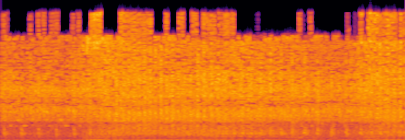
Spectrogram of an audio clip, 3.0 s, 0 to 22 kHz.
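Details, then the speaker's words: 2006 Daewoo Sens, bought a year ago, running on gas after a petrol start, hood open, engine revved; fast, even ticking knock over the rumble; onlookers suspect an unadjusted valve, others bushing or crankshaft, not confirmed. "Мотор сложний. Бачите? Щось стучить, коротше."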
